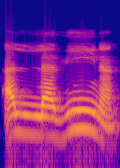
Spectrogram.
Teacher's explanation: ذال کا خیال کریں گے کہ آپ کا دانت آپ کے دانتوں سے باہر آپ کی زبان جا رہی ہے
